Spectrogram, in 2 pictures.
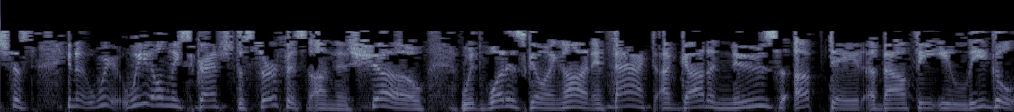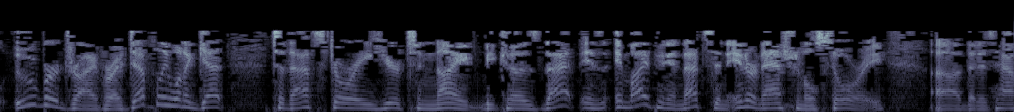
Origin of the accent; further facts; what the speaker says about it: Florida, United States; because I'm from Florida, and, you know, I get cold if it's, like, below 70 degrees.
